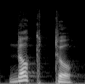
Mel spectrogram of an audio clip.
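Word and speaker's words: Nokto: Comment est-ce que je dis NotCo? Nocto, c'est Nocto. Je vais encore me le faire dire, tu prononces mal.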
